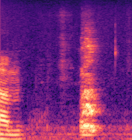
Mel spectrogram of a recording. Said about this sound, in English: One is the frisky sounds of dog play.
